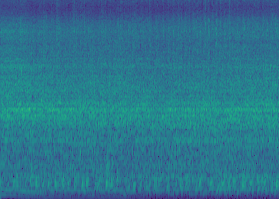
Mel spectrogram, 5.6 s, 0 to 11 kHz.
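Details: 1958 Evinrude 18HP Fastwin two-stroke outboard with replacement powerhead, new head gasket, rings, crankpin needle bearings and NGK B6S plugs, cover on. Even, quick putter holding steady idle without stumbles or rattles: normal idle.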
